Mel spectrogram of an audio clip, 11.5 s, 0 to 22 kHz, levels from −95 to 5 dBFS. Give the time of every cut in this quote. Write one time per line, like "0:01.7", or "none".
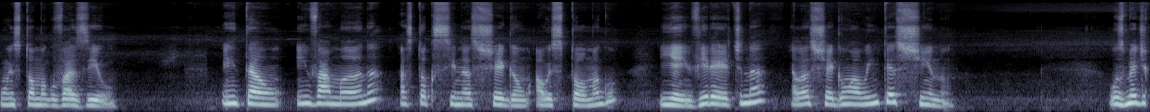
0:02.1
